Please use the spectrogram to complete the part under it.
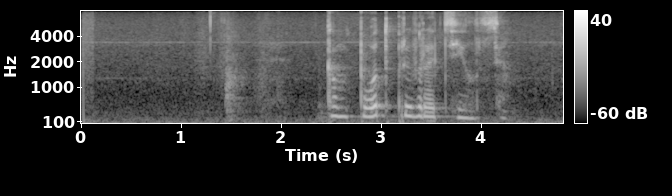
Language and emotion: Russian, neutral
